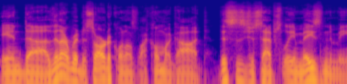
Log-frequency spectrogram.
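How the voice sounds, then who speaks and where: A man's voice with vocal fry, dry and close with no echo, in a very clean recording with a silent background. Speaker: political commentary vlogger. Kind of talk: casual political rant. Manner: low energy.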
